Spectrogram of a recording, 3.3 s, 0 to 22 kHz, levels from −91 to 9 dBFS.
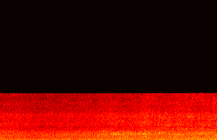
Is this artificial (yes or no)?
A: yes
